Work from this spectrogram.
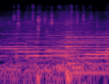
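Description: Rain pours over streets and alleys in a Punjab city on a hot summer day, a steady, even patter and hiss of drops with a faint tonal hum beneath, continuous and moderately quiet.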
